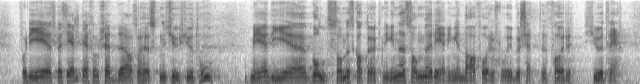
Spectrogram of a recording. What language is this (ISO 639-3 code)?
nor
